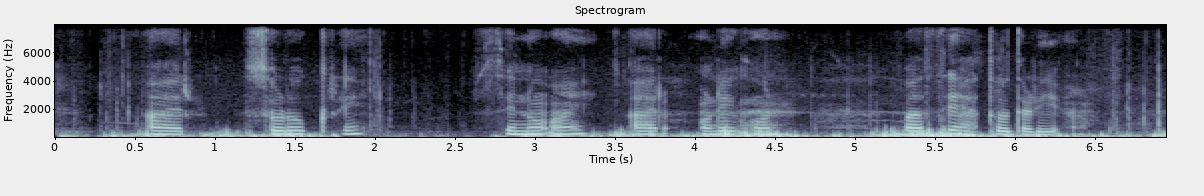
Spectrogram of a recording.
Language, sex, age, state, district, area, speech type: Santali, female, 18-30, Jharkhand, Seraikela Kharsawan, rural, spontaneous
